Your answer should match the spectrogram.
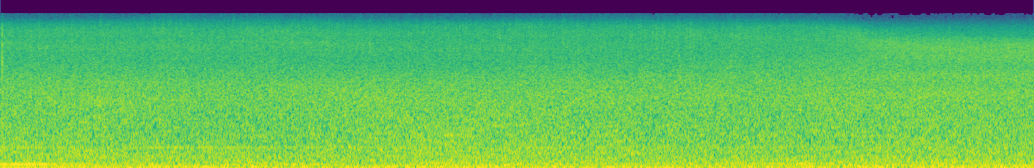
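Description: Steady outdoor ambience: an even, constant hiss with no distinct events.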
